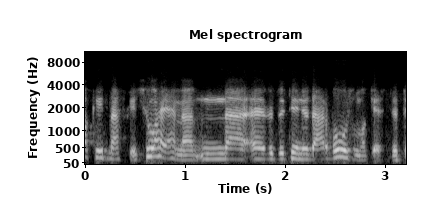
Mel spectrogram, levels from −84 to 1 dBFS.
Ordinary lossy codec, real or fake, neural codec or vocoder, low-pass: Opus, 16 kbps; real; none; 9.9 kHz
